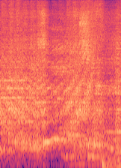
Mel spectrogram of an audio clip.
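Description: Electronic dance music played loud over a club sound system: a breakdown without bass, filled with a sweeping synth effect, then the bass and beat drop back in near the end.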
